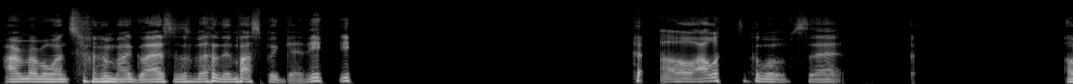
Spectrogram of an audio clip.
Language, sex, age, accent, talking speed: English, male, 20-39, American, 90 wpm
